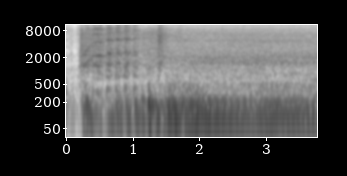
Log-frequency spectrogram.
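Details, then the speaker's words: 1999 Honda Civic, manual, just after fuel filter replacement: cranks briefly, catches right away and settles into a steady, even idle with no misses or knocks; healthy start before a test drive. "oh we're good sounds good Yep looks like we're good let's take it around the block really [Music] quick"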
